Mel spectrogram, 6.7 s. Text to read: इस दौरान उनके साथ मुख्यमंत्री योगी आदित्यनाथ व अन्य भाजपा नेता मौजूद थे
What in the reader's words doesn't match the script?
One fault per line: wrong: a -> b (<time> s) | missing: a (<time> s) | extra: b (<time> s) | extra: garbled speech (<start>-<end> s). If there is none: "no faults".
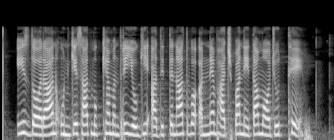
no faults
